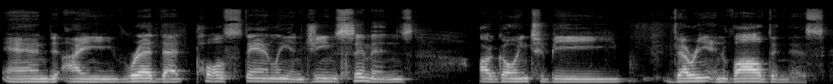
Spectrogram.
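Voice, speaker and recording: A man hosting his own podcast while ill, his voice raspy, talking haltingly with many ums and uhs into a phone. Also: medium pitch, flat delivery. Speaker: podcast host. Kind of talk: casual solo podcast monologue.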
